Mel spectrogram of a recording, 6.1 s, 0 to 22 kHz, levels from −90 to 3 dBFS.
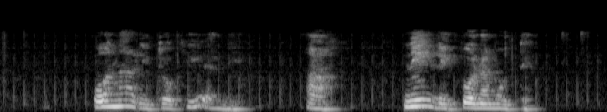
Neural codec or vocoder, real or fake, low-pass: vocoder, 44.1 kHz, 128 mel bands, Pupu-Vocoder; fake; 7.2 kHz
